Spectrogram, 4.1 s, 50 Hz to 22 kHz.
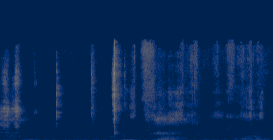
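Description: Near silence: faint small clicks and rustling of hand-tool work as a hex screwdriver loosens the screws holding a 3D printer's print head, over a faint steady low hum. One sharper click comes a little under two seconds in.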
